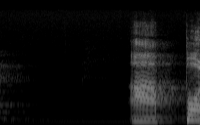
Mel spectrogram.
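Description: Only speech: a man talking into a handheld microphone, with a pause of about a second before he goes on.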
